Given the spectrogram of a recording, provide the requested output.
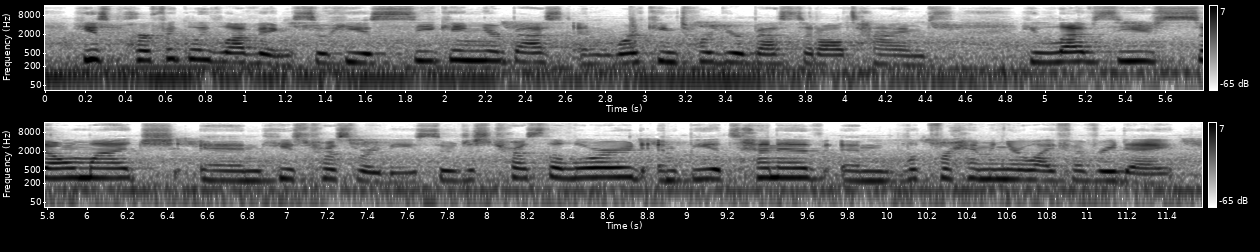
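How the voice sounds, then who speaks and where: There is noticeable background noise as a woman speaks at a fairly quick pace with hardly any pauses. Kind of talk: personal faith testimony to camera. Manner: soft-spoken, gentle.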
